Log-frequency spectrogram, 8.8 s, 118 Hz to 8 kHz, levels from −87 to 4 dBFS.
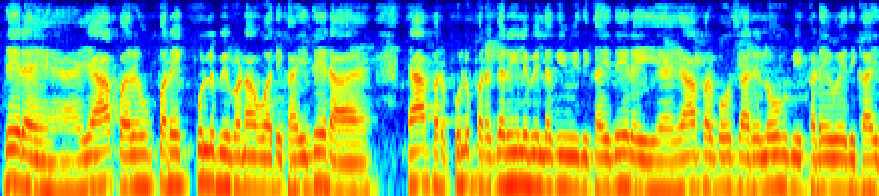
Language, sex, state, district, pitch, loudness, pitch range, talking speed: Hindi, male, Haryana, Charkhi Dadri, 140 Hz, -15 LUFS, 135-150 Hz, 245 wpm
